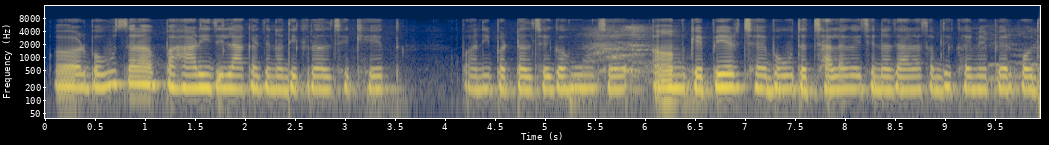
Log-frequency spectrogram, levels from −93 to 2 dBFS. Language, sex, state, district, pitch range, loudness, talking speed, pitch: Maithili, female, Bihar, Samastipur, 185-205 Hz, -17 LUFS, 180 wpm, 190 Hz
